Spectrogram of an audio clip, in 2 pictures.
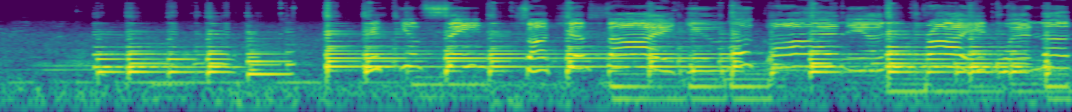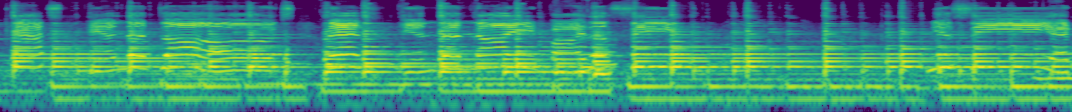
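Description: A country-pop song played live on a strummed small acoustic string instrument with electric bass, coming in fuller about a second in, with a wavering melody line over the chords.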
